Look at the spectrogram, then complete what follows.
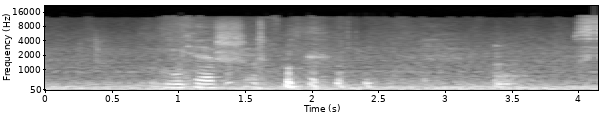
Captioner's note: laughing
